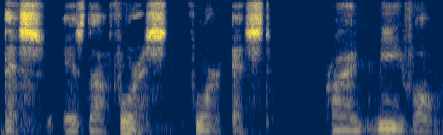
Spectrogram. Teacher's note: And dactylic, stressed, unstressed, unstressed.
